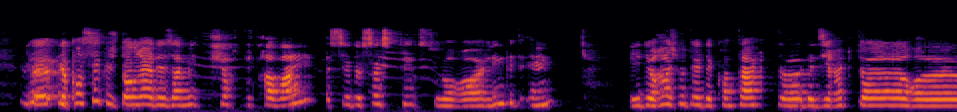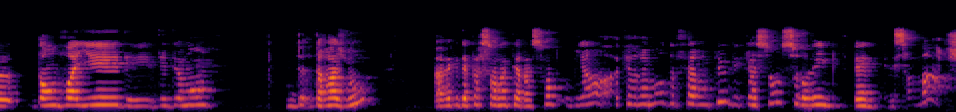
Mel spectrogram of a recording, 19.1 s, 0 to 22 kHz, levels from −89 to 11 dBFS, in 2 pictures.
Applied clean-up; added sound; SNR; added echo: neural mask model RNNoise.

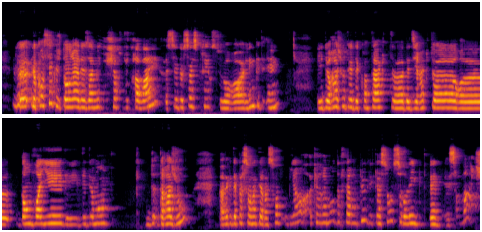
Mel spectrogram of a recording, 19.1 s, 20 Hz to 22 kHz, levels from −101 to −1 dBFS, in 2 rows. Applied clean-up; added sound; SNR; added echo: neural mask model Resemble Enhance denoiser.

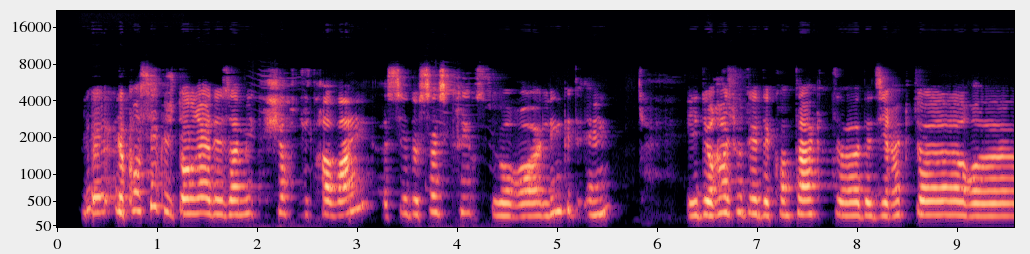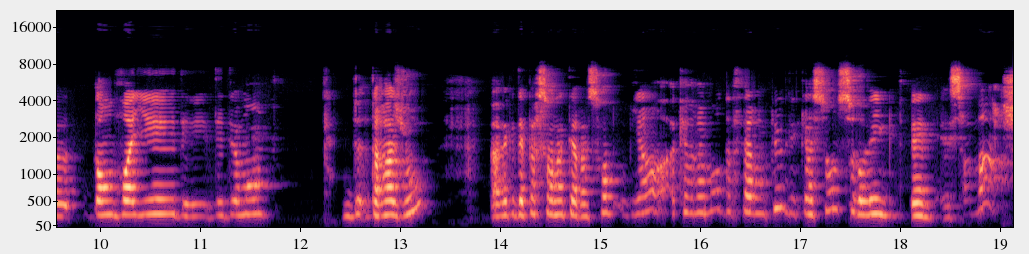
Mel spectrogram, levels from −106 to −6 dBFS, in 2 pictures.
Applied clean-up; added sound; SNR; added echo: neural mask model DeepFilterNet 3.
